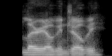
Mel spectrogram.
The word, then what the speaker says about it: Ogunjobi: Larry Ogunjobi.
